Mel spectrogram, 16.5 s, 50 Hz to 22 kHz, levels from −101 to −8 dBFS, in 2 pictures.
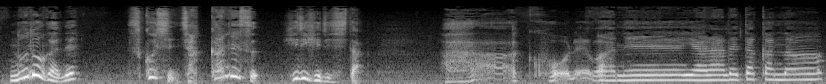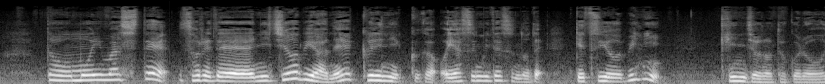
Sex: female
